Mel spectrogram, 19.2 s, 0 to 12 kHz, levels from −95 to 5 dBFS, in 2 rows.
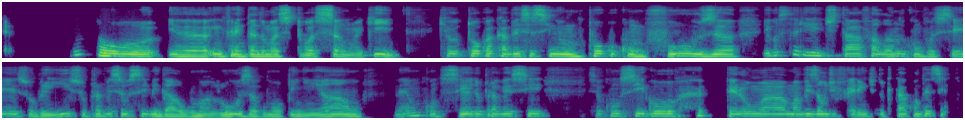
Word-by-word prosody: Eu 460 +1 -16 0.7
tô, 130 -7 +7
hã, 115 -1 +3
enfrentando 115 -2 +4
uma 115 -1 +4
situação 100 0 0
aqui, 100 +3 +2 0.4
que - - -11
eu 140 0 -1
estou 145 0 +1
com 145 - -1
a 145 - +1
cabeça, 135 -1 0
assim, 135 0 +3
um 120 -1 +7
pouco 140 +1 0
confusa 120 +1 +3 0.3
e 150 - -4
gostaria 180 0 -2
de 155 +1 -6
tá 135 -2 -1
falando 130 0 -2
com 125 -2 -3
você 115 +3 -4
sobre 110 -4 -4
isso, 125 +4 -3
para 120 +1 -4
ver 130 - -5
se 135 0 -3
você 130 0 -2
me 120 -2 0
dá 110 0 -1
alguma 110 -3 -2
luz, 115 +6 0
alguma 110 0 -3
opinião, 110 +2 -2 0.3
né. 120 +6 -10
Um 165 - -3
conselho 130 -2 -4
para 135 0 -4
ver 130 +1 -3
se 140 +1 -3 0.4
se - - -20
eu 140 - -11
consigo 140 0 -2 0.5
ter 130 -2 -1
uma 135 -1 -3
uma 130 0 -2
visão 130 0 0
diferente 120 -2 -6
do 120 - -7
que - - -13
está 125 - -3
acontecendo. 130 +3 -4
125 Hz, 170 wpm, -22 LUFS, 115-140 Hz, 0.7 s, tô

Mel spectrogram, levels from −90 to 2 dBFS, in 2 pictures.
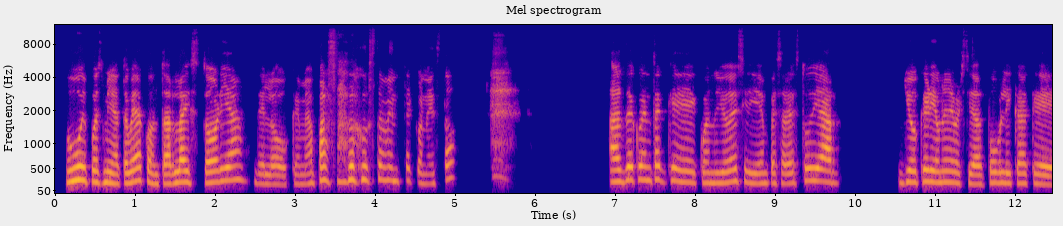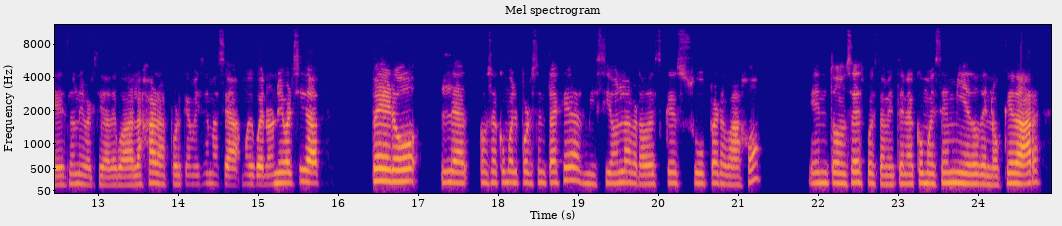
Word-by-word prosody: Uy, 260 +3 +7
pues 230 -3 0
mira, 205 -4 +1
te 205 - -1
voy 225 +3 +4
a 260 0 +3
contar 195 -2 +2
la 225 +1 +7
historia 245 +6 +1
de 195 -3 -7
lo 180 -2 -2
que 190 - -11
me 185 - -9
ha 205 - -2
pasado 245 +3 +2
justamente 265 -2 -4
con 210 -3 -8
esto. 275 - -6 1.9
Haz 235 0 +4
de 270 +1 +5
cuenta 275 0 -1
que 230 -4 -2
cuando 210 0 -4
yo 210 +1 -2
decidí 225 -3 -2
empezar 205 -1 -5
a 200 - -1
estudiar, 230 -1 +1 0.7
yo 220 +2 0
quería 235 0 +2
una 225 - -2
universidad 200 -4 -1
pública, 205 0 -2
que 180 -3 0
es 175 - -9
la 195 - -6
Universidad 175 -3 -5
de 170 - -4
Guadalajara, 180 +3 +1
porque 185 0 -6
a - - -13
mí 180 0 -13
se 200 +2 -19
me 195 - -9
hacía 175 -2 0
muy 190 0 -6
buena 180 0 +2
universidad, 210 +1 +3 0.6
pero 245 -1 +6 0.2
la 220 -1 0
o 215 0 -6
sea, 215 +1 -4
como 220 0 -3
el 215 -1 -5
porcentaje 215 +2 -2
de 265 - +3
admisión, 205 -3 -3
la 220 0 +1
verdad 190 -1 -1
es 190 - -9
que 210 - -5
es 205 0 -9
superbajo. 205 - -3 0.6
Entonces, 210 0 -1
pues 205 -2 -4
también 180 -1 -5
tenía 195 0 -2
como 205 +1 0
ese 210 +2 -2
miedo 200 -2 +2
de 185 -1 -1
no 170 -1 -4
quedar, 205 +2 +5
210 Hz, 175 wpm, -21 LUFS, 195-230 Hz, 1.9 s, Uy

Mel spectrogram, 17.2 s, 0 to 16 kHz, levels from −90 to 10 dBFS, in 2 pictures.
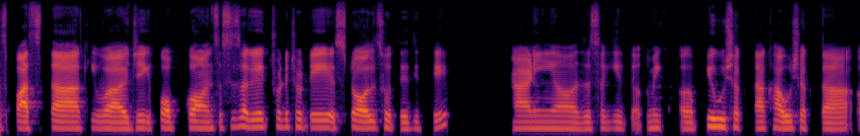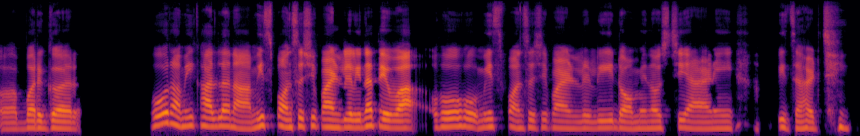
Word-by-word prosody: Pasta 140 0 +3
किंवा 145 -2 0
जे 150 -1 -4
popcorn 145 0 -2
असे 155 +4 -10
सगळे 170 -3 -1
छोटे-छोटे 170 -2 -3
स्टॉल्स 150 -2 -2
होते 140 -2 -7
तिथे. 145 +6 -10 0.7
आणि 145 0 -3 0.3
जसं 140 +1 -10
की 140 -1 -11
तुम्ही 150 +1 -10 0.2
पिऊ 175 +6 -2
शकता, 165 -4 -5
खाऊ 145 -3 -1
शकता, 140 -2 -5 0.2
अ, 130 0 -5
बर्गर. 150 -2 +3 0.8
हो, 220 +5 +5
ना 225 -5 +3
मी 190 +1 -1
खाल्लं 185 -1 +3
ना. 145 -5 +4
मी 180 +8 +1
स्पॉन्सरशिप 185 -2 0
आणलेली 165 -1 +6
ना 195 +4 +7
तेव्हा. 155 -3 +8 0.3
हो, 175 +1 +3
हो 170 -3 +1
मी 165 +3 0
स्पॉन्सरशिप 160 -2 -4
आणलेली 145 +1 0
Domino'sची 145 +2 -1
आणि 140 +1 -2 0.5
Pizza 145 -3 -2
Hutची. 145 +4 -3
150 Hz, 135 wpm, -25 LUFS, 145-170 Hz, 0.8 s, तेव्हा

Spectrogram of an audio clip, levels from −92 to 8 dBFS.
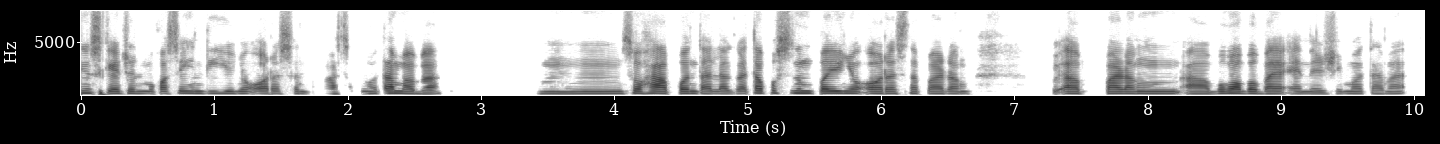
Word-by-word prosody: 'yong 205 - -1
schedule 185 -2 -1
mo 170 - -5
kasi 180 +2 -2
hindi 180 -1 -5
'yon 180 0 -3
yung 180 - -3
oras 165 +1 -3
ng 165 - -5 0.2
pasok 155 -1 -9
mo 175 - -6
tama 195 -4 +4
ba? 150 -3 +2 0.8
Hmm, 165 +1 -2
so 185 +3 0
hapon 185 -1 +5
talaga, 170 -1 -1
tapos 210 +1 +1
noon 205 -1 +1
pa 200 +1 +2
'yon 195 -1 +2
yung - - -4
oras 175 -2 +2
na 180 - -4
parang, 170 -1 -1 0.7
ah, 175 -1 +4 0.2
parang 175 -1 +2
ah, 160 -1 -2
bumababa 185 -3 +3
'yang 160 0 -3
energy 155 0 -5
mo, 170 0 -4
tama? 165 +1 -8
175 Hz, 195 wpm, -24 LUFS, 165-185 Hz, 0.8 s, hapon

